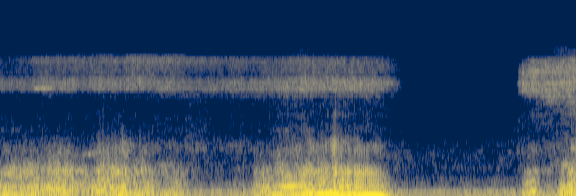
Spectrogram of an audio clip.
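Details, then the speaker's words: Deliberately imitated snoring in ujjayi yoga breathing, tongue folded back, breathing in and out through the nose, taught as a snoring remedy: a deep, rough snore-like rattle on both the in-breath and the out-breath. "कुछ लोग आपको ये कहेंगे कि उज्जैन में हमें ओम जैसी आवाज़ निकालनी है, कुछ कहेंगे हमिंग की साउंड निकालनी है। बिल्कुल नहीं, खर्राटे की आवाज़ निकालनी है।"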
